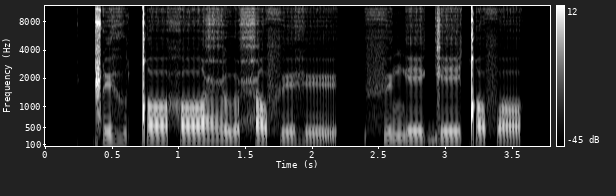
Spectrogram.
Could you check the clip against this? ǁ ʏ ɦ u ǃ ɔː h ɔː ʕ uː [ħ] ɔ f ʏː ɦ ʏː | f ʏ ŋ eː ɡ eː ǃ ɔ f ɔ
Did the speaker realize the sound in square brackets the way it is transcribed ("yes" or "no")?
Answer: yes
